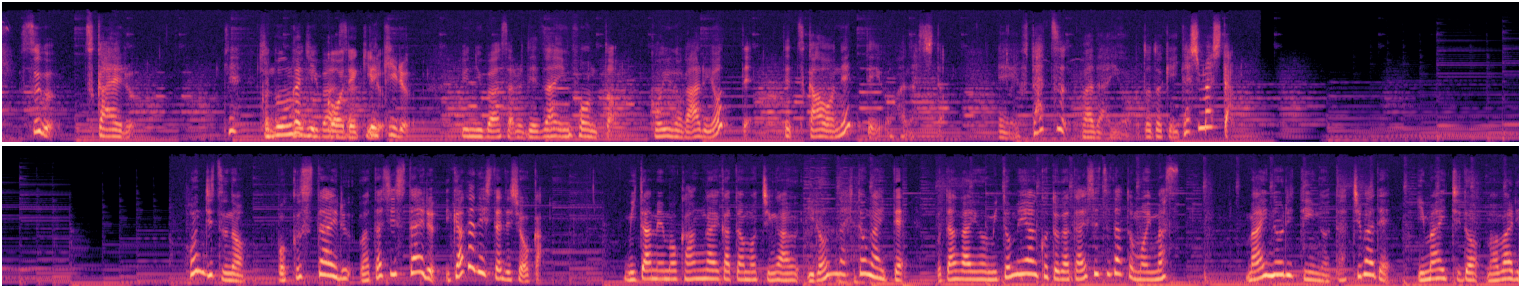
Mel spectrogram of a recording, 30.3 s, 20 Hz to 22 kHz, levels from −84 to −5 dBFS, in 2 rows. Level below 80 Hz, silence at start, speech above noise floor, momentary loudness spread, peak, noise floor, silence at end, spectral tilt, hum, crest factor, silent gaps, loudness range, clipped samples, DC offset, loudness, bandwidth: -42 dBFS; 0 s; 22 dB; 21 LU; -4 dBFS; -43 dBFS; 0 s; -4.5 dB/octave; none; 18 dB; none; 8 LU; under 0.1%; under 0.1%; -22 LUFS; 17.5 kHz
